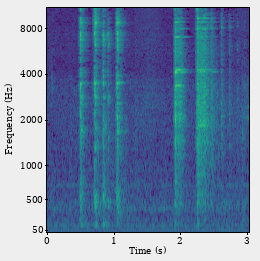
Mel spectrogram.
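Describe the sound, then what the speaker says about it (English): A metal spoon scrapes and clinks against a bowl while vanilla extract is stirred into chocolate frosting made with powdered sugar and evaporated milk: a quick cluster of close clinks, a pause, then a few more scraping strokes. "I'm going to stir in a teaspoon of vanilla extract"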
